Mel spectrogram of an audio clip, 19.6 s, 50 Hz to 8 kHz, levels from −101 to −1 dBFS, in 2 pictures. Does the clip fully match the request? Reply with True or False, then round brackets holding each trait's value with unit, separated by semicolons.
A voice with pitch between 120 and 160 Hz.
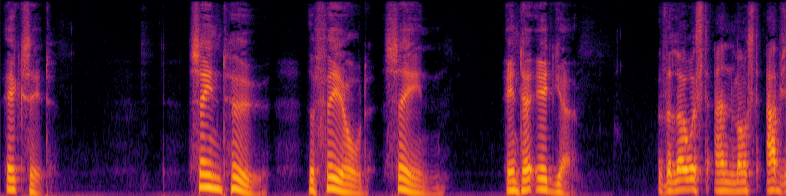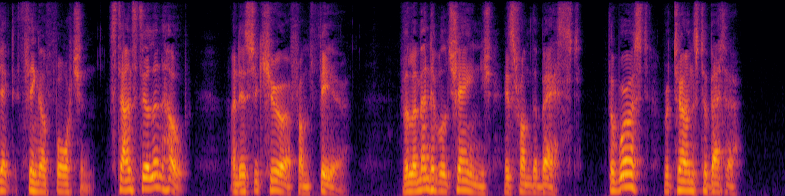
True (135 Hz)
